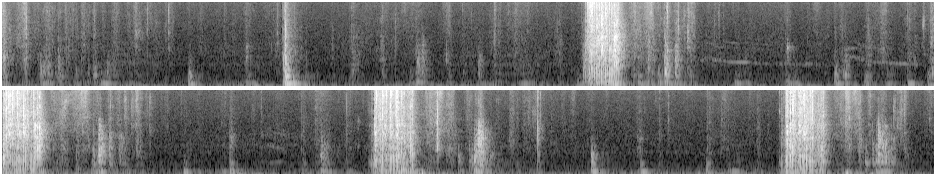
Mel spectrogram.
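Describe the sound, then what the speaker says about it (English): Tarot cards being shuffled by hand in four brisk bursts spaced a few seconds apart, close and fairly loud, with quiet pauses between. "Last shuffle, please."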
